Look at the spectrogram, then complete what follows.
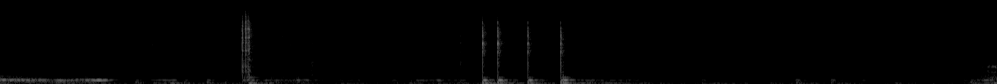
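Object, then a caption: Candy-coated chocolate pieces. Fingertips tap and press the hard sugar shells of many small, solid candy-coated chocolates laid in a flat, circular colored pattern on a dark surface. Five sharp, bright clicks stand out, one alone and then four in a quick cluster, each dying away almost instantly. Between them are faint soft clicks over a steady low hum.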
